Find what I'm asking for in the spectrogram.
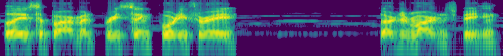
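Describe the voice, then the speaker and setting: An actor playing a brisk, curt police desk sergeant answering calls officially in an audio drama. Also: male voice, fairly low pitch, fairly even intonation, no room sound, natural voice. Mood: businesslike. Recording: dull phone line, faint music behind.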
